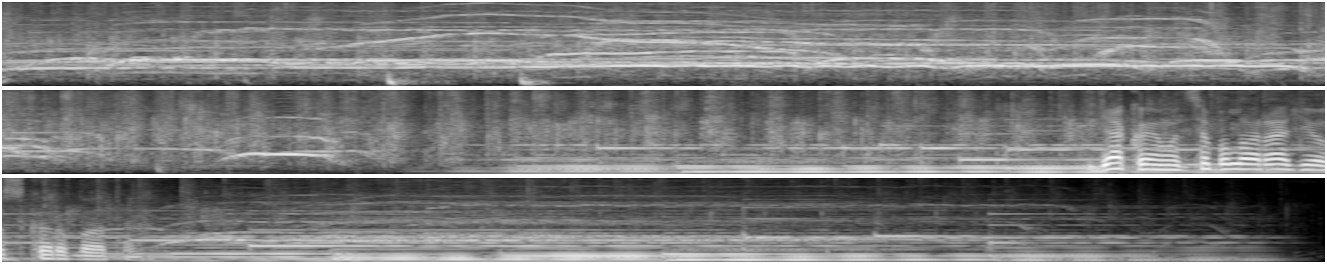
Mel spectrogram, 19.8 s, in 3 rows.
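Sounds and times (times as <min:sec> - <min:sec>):
high whistles and whoops: 0:00.0 - 0:08.5, 0:14.2 - 0:18.6
crowd applauding: 0:00.0 - 0:19.6
low music: 0:08.8 - 0:19.7
speech: 0:12.1 - 0:14.1.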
